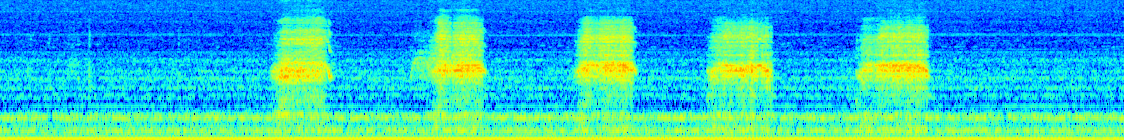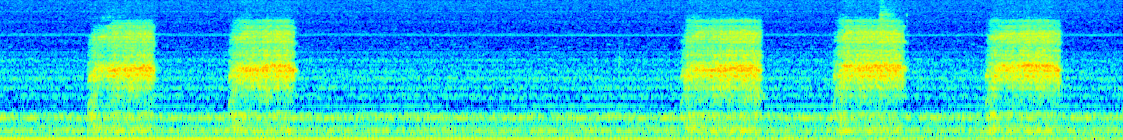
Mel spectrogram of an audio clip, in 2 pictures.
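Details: Barn owl family at a Florida nest-box camera, female with two nestlings fed a small mouse; harsh broadband hissing screeches about half a second long, repeated in irregular bursts over steady low hum.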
